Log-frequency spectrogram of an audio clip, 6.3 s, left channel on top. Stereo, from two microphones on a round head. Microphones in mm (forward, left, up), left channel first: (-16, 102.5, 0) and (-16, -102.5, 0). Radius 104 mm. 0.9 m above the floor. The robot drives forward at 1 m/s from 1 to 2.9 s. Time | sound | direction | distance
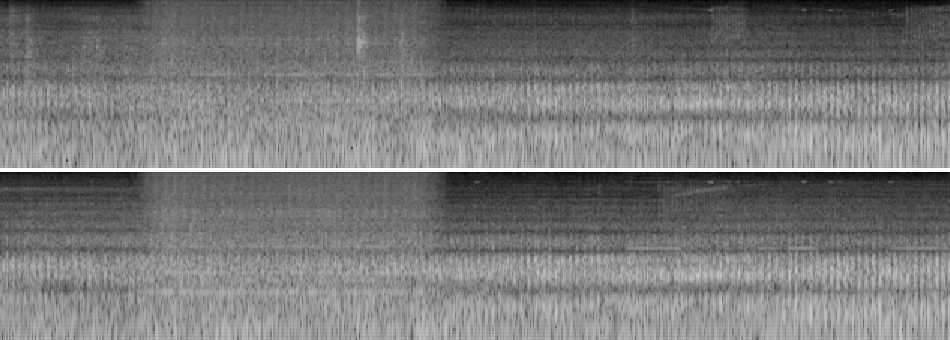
0.0 | a helicopter | 15° right (ahead or behind) | ?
